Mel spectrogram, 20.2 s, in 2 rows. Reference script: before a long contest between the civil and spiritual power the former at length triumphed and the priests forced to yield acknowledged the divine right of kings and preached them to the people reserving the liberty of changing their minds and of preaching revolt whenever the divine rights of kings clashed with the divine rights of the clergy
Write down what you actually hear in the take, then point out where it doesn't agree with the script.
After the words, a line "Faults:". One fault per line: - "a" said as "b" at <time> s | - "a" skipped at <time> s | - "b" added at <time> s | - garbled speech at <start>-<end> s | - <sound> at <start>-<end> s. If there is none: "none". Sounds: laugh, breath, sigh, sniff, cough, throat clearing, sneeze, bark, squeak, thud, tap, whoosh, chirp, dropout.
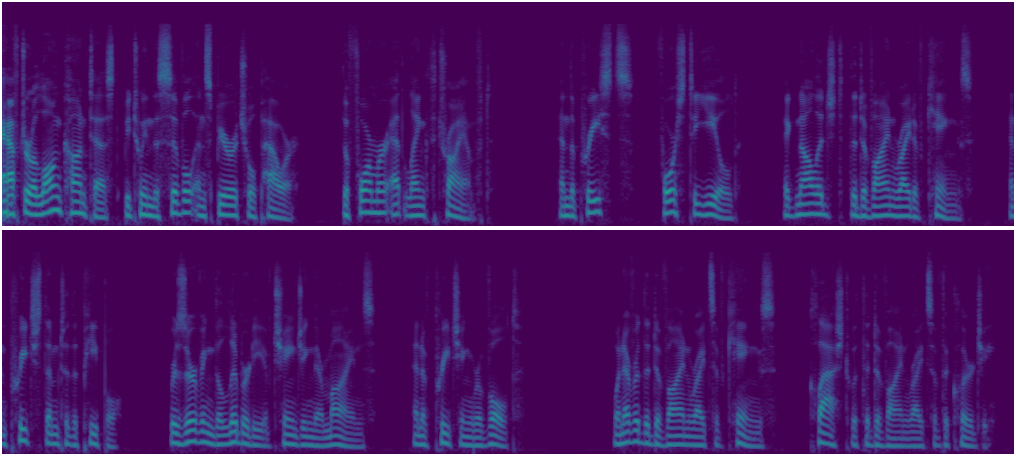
after a long contest between the civil and spiritual power the former at length triumphed and the priests forced to yield acknowledged the divine right of kings and preached them to the people reserving the liberty of changing their minds and of preaching revolt whenever the divine rights of kings clashed with the divine rights of the clergy
Faults:
- "before" said as "after" at 0.0 s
